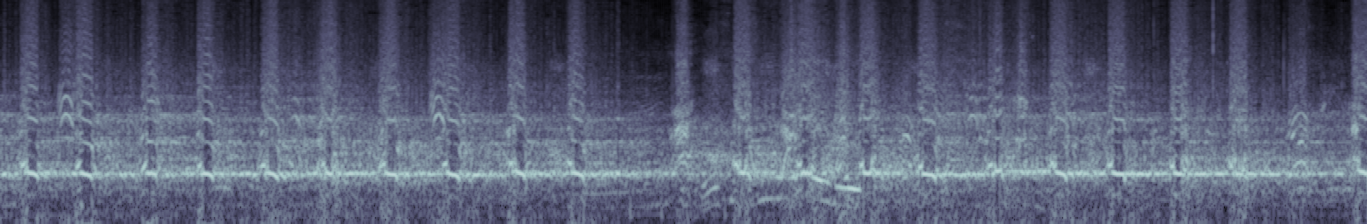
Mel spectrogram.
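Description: Dogs barking and yipping excitedly in rapid, nonstop succession in a large echoing hall, as dogs are held at the start line of a flyball race. A steady high tone runs underneath.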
